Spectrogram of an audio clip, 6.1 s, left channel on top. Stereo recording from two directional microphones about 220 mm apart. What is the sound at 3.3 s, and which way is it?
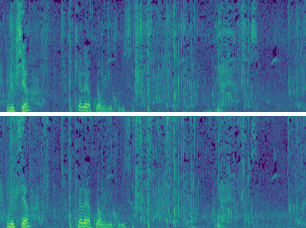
Trickle, 30° right (ahead or behind).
